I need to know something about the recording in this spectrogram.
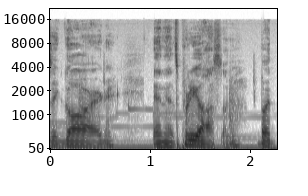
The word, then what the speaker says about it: Zygarde: Obviously, it's Zygarde, or Zygarde. However way you want to say his name, it is Zygarde, and that's pretty awesome.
